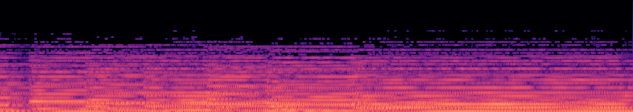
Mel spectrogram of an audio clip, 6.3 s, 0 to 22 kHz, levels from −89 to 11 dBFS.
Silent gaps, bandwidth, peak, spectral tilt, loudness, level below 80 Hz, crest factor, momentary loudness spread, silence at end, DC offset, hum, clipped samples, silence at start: none; 5.6 kHz; -2 dBFS; -7 dB/octave; -17 LUFS; -20 dBFS; 12 dB; 3 LU; 0 s; under 0.1%; none; under 0.1%; 0 s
